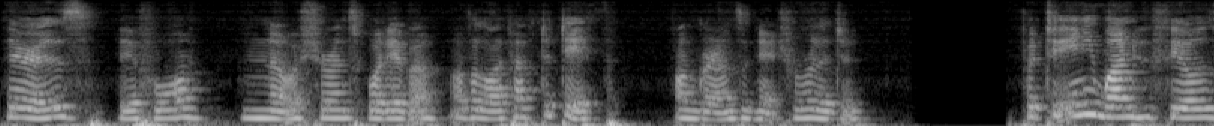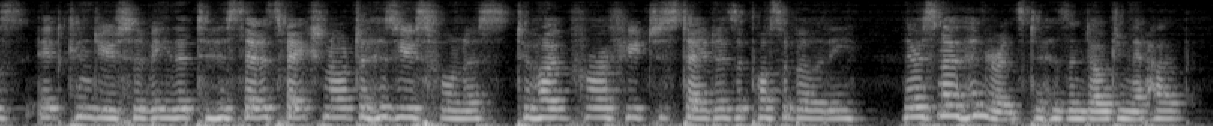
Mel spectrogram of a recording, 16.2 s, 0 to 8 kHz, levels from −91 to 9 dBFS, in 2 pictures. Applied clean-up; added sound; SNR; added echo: none; none; none; reverberation time 0.2 s.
